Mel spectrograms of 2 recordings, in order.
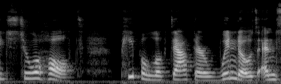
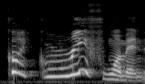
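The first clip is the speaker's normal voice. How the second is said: much higher, louder outburst; exclaiming; 10 semitones higher, 4 dB louder than usual. A narrator's reading. Principal shocked at the giant teacher. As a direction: blurt it out in shock. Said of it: "exclaimed Principal Renfield".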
